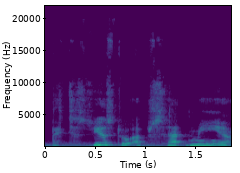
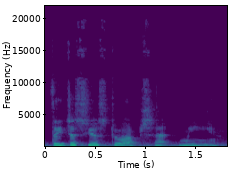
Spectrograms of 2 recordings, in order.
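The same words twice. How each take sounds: The two takes are said the same way.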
